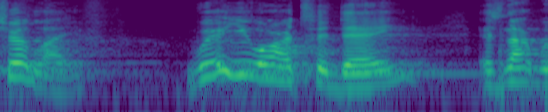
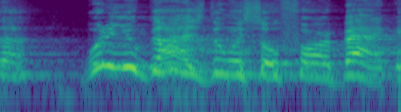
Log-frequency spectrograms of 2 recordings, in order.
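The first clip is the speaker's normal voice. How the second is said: high, loud, surprised question; astonished chicken shouting back; baffled calling back; 9 semitones higher, 7 dB louder than usual. Acted. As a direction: call back to those behind, pitched up. Chicken calls back to flock.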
